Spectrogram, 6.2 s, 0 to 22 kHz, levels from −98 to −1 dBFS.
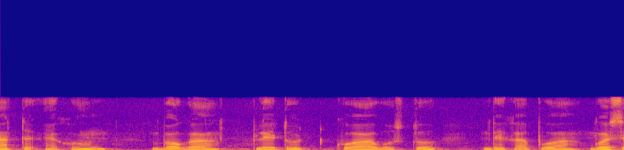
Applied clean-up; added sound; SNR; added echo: none; none; none; none.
